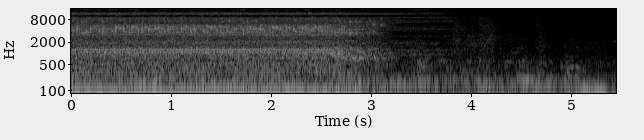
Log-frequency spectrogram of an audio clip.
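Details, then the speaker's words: 2005 Honda Fit idling, loud shrill squeal from the slack alternator/accessory (poly-V) belt slipping on the pulley; retensioning the belt is the attempted fix: loose accessory belt squeal. "Então, eh, às vezes é só o atrito da correia. no rolamento, a correia de serviço, tá? É, às vezes só esticar já resolve, tá?"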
